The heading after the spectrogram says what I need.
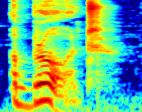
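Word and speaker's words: abroad: पहला example, अब्रॉड, अब्रॉड, और ये प्रीफिक्स लेबल हो गया, और ठीक इसके बाद वाला सिलेबल यानी ब्रो, ब्रो इस पे आएगा स्ट्रेस मार्क।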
